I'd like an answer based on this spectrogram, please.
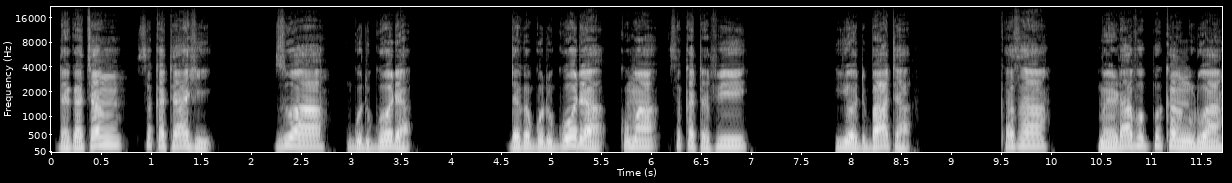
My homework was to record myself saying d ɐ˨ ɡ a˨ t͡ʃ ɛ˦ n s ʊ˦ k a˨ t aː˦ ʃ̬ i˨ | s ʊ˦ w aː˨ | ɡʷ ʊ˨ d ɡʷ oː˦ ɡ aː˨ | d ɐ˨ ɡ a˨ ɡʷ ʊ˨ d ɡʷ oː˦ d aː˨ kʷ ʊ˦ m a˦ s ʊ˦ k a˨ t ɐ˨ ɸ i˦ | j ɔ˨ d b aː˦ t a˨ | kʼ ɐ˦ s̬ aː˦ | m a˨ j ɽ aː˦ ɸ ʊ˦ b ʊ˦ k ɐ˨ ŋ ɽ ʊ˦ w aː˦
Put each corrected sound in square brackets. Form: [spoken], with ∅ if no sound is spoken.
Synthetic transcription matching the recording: d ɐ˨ ɡ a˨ t͡ʃ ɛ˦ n s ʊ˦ k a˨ t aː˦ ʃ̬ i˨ | [z] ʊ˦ w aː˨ | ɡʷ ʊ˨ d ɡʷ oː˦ [d] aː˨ | d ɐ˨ ɡ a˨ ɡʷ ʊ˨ d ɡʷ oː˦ d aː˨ kʷ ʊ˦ m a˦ s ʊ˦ k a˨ t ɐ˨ ɸ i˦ | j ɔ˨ d b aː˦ t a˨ | kʼ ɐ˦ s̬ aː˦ | m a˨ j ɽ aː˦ ɸ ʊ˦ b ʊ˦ k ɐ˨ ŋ ɽ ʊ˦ w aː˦

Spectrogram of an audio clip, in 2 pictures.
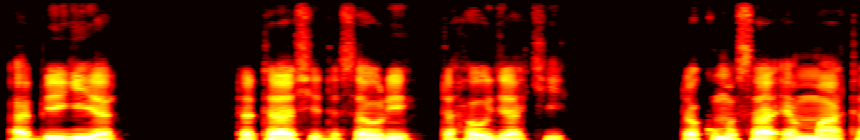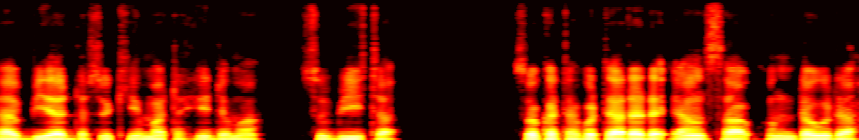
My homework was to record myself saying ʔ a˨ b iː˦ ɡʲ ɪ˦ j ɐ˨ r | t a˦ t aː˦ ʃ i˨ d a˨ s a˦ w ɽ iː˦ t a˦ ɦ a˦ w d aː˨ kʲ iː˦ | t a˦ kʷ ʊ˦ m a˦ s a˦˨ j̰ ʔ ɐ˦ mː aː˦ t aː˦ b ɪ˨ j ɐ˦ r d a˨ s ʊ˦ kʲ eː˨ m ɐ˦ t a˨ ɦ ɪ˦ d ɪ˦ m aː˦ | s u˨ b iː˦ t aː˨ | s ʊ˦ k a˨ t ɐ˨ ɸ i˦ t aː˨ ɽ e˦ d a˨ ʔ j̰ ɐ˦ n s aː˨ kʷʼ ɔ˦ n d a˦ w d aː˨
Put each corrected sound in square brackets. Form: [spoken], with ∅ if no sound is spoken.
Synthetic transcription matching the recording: ʔ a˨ b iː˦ ɡʲ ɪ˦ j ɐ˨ [l] | t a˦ t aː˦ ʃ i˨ d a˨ s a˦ w ɽ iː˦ t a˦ ɦ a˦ w [d͡ʒ] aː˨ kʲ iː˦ | t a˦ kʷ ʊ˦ m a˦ s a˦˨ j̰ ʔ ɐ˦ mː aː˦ t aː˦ b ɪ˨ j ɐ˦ r d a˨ s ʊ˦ kʲ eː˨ m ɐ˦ t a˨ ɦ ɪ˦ d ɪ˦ m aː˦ | s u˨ b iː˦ t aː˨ | s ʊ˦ k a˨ t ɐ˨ ɸ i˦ t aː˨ ɽ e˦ d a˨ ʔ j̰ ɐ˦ n s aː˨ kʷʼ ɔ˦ n d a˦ w d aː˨

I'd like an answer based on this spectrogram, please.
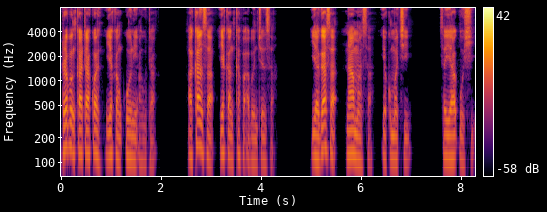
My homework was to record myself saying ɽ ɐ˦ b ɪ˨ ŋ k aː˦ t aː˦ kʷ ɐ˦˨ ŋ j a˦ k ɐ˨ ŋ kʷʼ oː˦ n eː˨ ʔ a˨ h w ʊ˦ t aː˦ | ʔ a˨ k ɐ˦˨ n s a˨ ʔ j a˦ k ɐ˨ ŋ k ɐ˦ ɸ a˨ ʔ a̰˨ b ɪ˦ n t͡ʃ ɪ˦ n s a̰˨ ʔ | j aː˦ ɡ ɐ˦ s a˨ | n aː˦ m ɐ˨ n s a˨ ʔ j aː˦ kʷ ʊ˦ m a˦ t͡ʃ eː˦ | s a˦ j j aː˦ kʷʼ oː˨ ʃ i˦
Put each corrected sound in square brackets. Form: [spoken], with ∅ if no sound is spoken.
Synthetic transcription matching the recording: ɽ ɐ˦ b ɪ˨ ŋ k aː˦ t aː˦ kʷ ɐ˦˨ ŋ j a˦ k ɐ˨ ŋ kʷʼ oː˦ n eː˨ ʔ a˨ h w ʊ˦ t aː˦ | ʔ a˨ k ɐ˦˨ n s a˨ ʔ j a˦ k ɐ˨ ŋ k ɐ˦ ɸ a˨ ʔ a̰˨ b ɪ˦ n t͡ʃ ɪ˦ n s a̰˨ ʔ | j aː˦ ɡ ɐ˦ s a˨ | n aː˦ m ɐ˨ n s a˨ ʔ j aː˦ kʷ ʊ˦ m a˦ t͡ʃ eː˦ | s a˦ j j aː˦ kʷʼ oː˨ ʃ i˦

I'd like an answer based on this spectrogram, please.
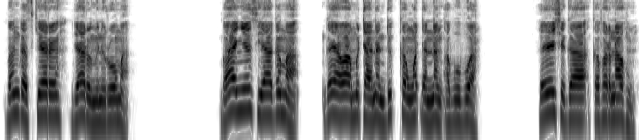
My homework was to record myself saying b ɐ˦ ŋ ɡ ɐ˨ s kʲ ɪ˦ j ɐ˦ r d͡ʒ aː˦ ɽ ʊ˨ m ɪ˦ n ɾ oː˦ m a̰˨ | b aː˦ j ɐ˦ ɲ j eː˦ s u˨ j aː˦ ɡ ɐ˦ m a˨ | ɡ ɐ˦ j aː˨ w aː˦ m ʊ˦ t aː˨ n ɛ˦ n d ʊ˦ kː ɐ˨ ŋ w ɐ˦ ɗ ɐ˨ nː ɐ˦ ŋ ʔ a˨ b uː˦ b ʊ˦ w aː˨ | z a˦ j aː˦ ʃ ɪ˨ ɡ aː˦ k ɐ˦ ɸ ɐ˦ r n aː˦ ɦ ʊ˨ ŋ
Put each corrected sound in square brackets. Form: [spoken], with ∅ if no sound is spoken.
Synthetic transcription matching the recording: b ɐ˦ ŋ ɡ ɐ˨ s kʲ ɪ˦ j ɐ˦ r d͡ʒ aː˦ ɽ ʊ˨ m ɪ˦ n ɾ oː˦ m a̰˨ | b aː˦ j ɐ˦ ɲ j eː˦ s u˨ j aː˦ ɡ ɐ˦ m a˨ | ɡ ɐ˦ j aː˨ w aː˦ m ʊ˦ t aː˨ n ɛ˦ n d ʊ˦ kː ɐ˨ ŋ w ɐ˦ ɗ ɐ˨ nː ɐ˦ ŋ ʔ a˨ b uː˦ b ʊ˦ w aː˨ | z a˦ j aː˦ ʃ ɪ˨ ɡ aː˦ k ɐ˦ ɸ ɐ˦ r n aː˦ ɦ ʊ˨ [m]

